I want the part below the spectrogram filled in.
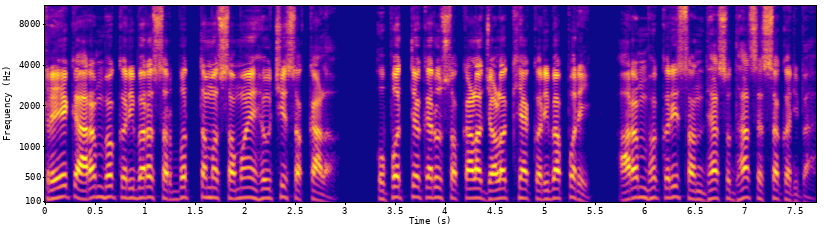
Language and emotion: Odia, neutral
